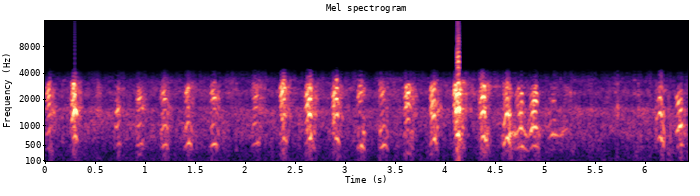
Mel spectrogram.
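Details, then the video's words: Lucy, a pet dog, frustrated while trying to fetch a brick she cannot carry back, recorded on a Samsung A900m phone: quick strained yelping whines, roughly four bursts a second, with one sharp click partway through. "Dog tries to fetch a brick makes strange noises"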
